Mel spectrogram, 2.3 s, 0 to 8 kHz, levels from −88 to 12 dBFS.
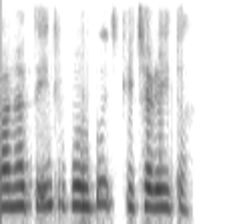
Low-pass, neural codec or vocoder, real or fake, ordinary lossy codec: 7.2 kHz; codec, 16 kHz, 0.8 kbps, ZipCodec; fake; Opus, 32 kbps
